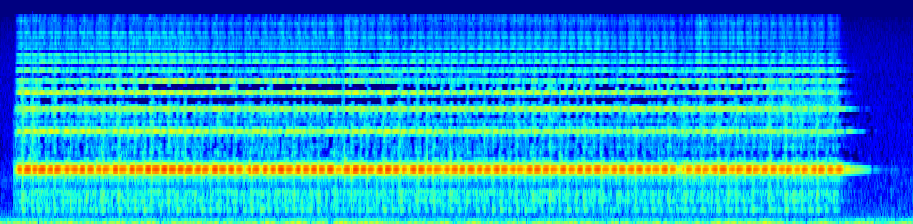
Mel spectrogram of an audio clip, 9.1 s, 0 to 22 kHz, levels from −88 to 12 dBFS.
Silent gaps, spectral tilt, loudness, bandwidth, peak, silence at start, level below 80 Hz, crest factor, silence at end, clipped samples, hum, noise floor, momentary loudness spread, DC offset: none; 1 dB/octave; -13 LUFS; 16 kHz; -2 dBFS; 0.15 s; -46 dBFS; 12 dB; 0 s; under 0.1%; none; -40 dBFS; 4 LU; under 0.1%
